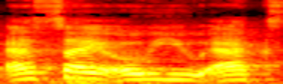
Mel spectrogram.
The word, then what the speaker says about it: Sioux: Most of these groups, such as the Sioux, so S-I-O-U-X there is pronounced Sioux. It's a French word.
